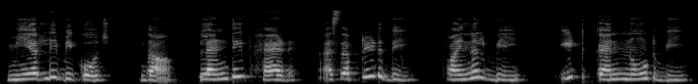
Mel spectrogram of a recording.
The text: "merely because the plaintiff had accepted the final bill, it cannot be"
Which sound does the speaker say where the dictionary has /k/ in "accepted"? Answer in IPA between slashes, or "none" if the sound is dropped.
none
